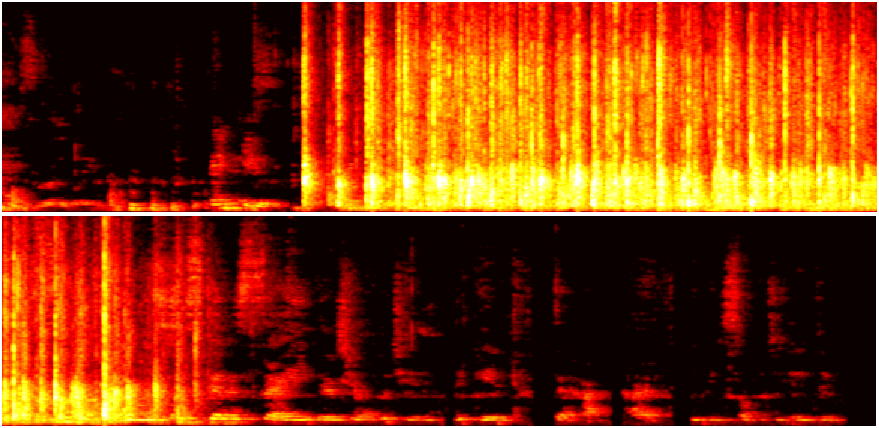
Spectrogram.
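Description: A woman speaks at a distance in a room, heard faintly.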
